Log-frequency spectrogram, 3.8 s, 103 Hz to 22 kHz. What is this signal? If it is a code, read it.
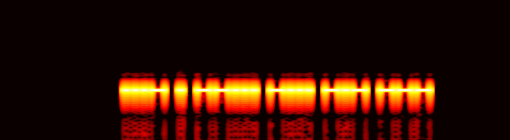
Morse code, heard as a keyed tone, about 34 wpm, 700 Hz. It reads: VE7BKO
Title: DXCC-100 Call Signs - 6 Characters - Repeated 3x - 35wpm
